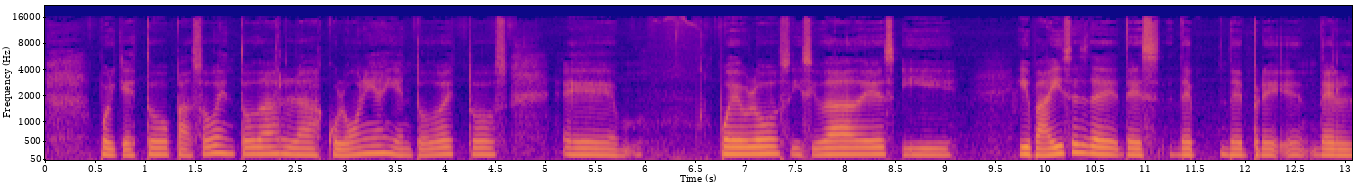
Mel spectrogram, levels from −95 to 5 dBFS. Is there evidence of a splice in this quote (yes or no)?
no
